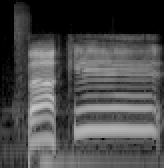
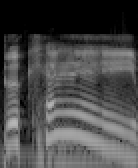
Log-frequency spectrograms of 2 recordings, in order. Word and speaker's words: Bucket: as well Cod Hala bucket it's pronounced bouquet remember H oh I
